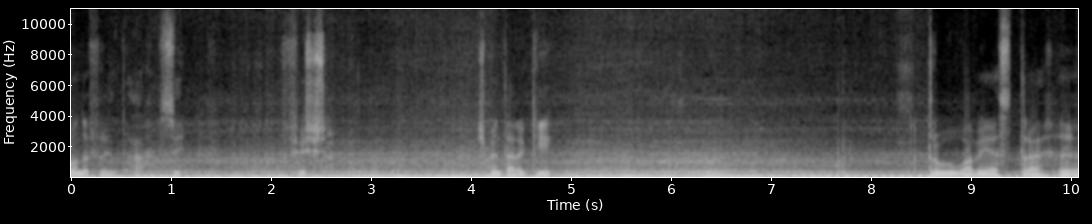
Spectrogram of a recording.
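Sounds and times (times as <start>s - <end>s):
motorcycle engine rumble: 0.0s - 10.0s.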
